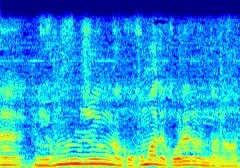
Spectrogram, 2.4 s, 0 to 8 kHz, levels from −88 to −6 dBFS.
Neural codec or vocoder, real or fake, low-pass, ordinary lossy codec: none; real; 7.2 kHz; Opus, 64 kbps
